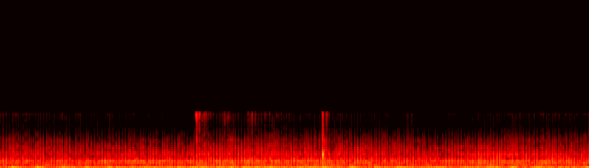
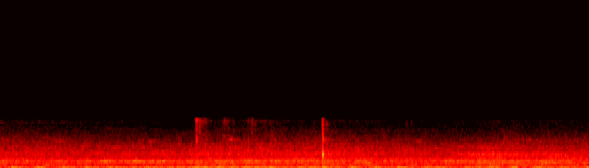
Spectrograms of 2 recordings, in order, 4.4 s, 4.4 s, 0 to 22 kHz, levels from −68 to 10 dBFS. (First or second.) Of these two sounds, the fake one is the first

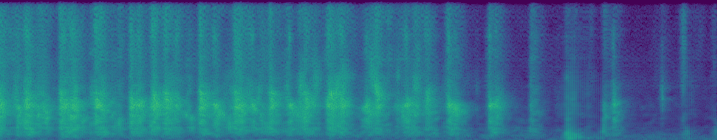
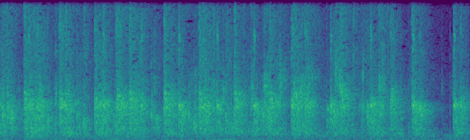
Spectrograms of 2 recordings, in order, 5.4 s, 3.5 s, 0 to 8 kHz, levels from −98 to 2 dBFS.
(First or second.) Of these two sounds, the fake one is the first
